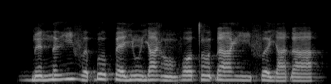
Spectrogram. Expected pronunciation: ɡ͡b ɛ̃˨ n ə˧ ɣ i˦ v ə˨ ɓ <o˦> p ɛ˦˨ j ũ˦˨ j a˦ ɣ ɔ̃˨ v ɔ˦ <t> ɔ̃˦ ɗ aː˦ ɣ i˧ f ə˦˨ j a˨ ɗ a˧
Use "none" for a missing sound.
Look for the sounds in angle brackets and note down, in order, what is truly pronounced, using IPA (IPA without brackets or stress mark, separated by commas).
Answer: o˦, t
